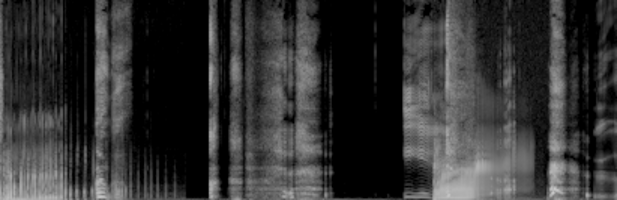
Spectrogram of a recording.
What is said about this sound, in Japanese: おなら出ちゃう、漏れちゃう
